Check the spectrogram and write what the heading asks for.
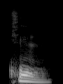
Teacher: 공 has the vowel O, which makes a round O sound.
